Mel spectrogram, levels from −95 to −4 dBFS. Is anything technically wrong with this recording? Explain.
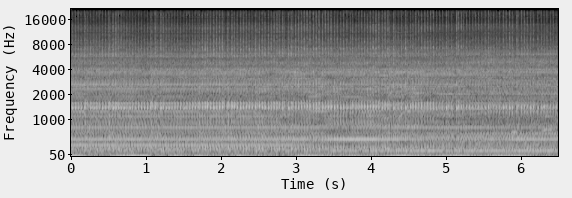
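No, nothing technically wrong can be heard here.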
